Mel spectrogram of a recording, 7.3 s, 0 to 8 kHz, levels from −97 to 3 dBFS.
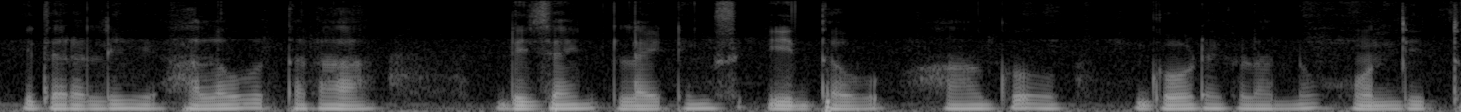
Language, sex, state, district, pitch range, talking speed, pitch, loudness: Kannada, male, Karnataka, Mysore, 95-105 Hz, 75 wpm, 100 Hz, -39 LUFS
